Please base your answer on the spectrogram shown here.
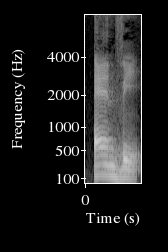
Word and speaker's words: envy: de Shakespeare c'est l'envie to be green with envy et on fait bien l'accent tonique sur la première syllabe je suis vraiment désolé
